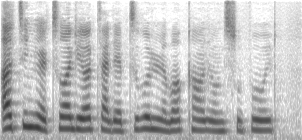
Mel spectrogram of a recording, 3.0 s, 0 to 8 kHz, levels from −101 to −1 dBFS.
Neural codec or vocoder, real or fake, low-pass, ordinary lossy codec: codec, 16 kHz, 0.5 kbps, FunCodec, trained on Chinese and English, 25 frames a second; fake; none; none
